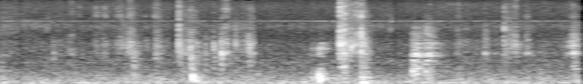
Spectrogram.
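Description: Near silence, with a handful of faint, light clicks and rustles of small kit parts being handled at a cardboard model's dowel pivot.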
